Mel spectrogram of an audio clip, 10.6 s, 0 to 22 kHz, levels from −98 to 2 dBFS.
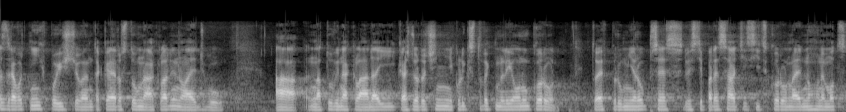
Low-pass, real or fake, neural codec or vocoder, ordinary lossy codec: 9.9 kHz; real; none; AAC, 48 kbps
